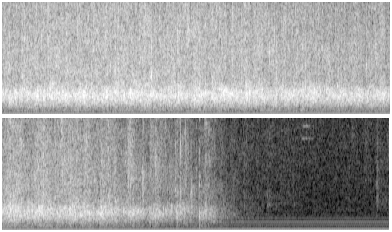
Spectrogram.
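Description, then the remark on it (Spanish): A crowd applauds steadily with dense, crackling clapping for about eight seconds, then it fades out, leaving a low electrical hum. “Y por eso les quiero agradecer y darles también un fuerte aplauso por estar presentes y aceptar esta invitación.”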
